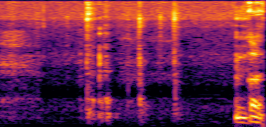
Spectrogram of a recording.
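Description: Faint rustling and a few light knocks of a person on wooden crutches being helped down onto a sofa, with a short spoken word near the end.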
